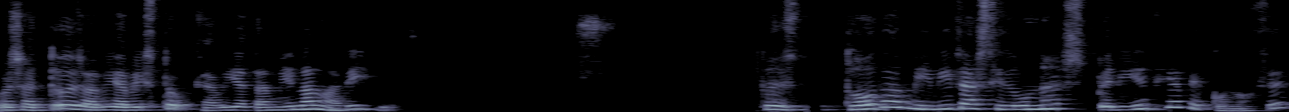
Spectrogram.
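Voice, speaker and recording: A woman's dark, mellow, high-pitched voice at a fairly quick pace, with very wide pitch swings and long, frequent pauses. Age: 60s. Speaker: naturopath. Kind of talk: conference talk.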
